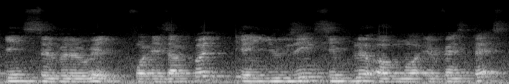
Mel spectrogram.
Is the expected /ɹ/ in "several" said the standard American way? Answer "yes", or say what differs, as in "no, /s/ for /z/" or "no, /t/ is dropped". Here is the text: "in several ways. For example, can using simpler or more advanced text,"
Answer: no, /ɹ/ is dropped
